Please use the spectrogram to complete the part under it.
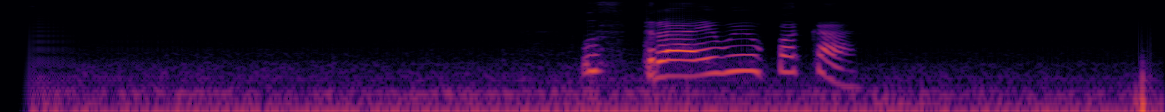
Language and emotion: Russian, positive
